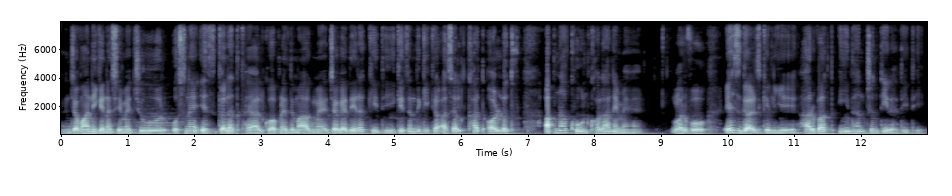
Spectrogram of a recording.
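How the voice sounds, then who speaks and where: A man narrating a literary short story in the first person, reading in a measured, reflective manner. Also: fairly low pitch, dark tone.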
